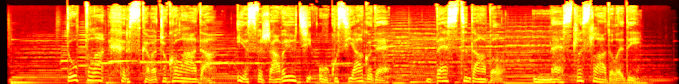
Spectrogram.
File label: Radio Commercials, Serbian, Female Voice; sladoledi; Nestle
